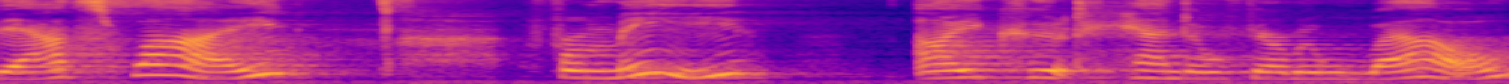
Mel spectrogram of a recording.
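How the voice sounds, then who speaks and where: Speaking at a very slow pace in a Chinese accent, a woman uses a high pitch with ordinary pitch variation. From China. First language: Mandarin Chinese. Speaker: Chinese language teacher. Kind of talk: self-introduction monologue.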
